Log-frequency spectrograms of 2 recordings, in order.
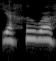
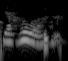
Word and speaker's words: Yahuwah: You're like Malak, you said it wrong. It's Yahuwah Hawa. Yahuwah.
